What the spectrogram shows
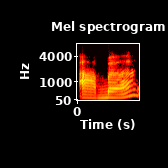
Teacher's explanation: Beh itu ketika dia di antara vokal misalnya aba itu Eh voiced ya · ketika dia di antara vokal misalnya aba itu, voiced ya, betul-betul dia, bersuara. Tapi ketika dia ada di akhir kata ya, misalnya seperti kitab, ya itu akan, ada de-voicing ya.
